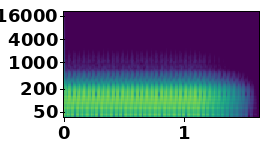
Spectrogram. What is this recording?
this is a bass sound, not tuned but it is a perfect loop withouth clicks
IT HAS NO PANNING EFFECT - i will do that on another sample
IT IS NOT TUNED - USE A PROGRAM THAT TUNES THE SAMPLES TO TONAL
YOU MUST USE IT ONLY IN ONE OCTAVE FROM C5 TO C6
IN OTHER OCTAVES SOUNDS NOT LIKE A NORMAL BASS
